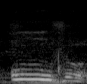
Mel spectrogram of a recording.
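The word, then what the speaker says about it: Wunjo: E daí a runa fecha com chave de ouro, porque essa runa a pronúncia é unjo, mas se escreve vunjo, foi como eu li antes para vocês.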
